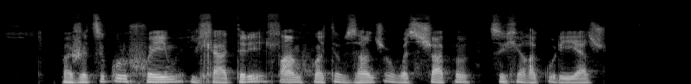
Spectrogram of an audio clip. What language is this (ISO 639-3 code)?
kbd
